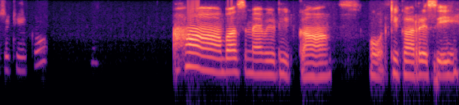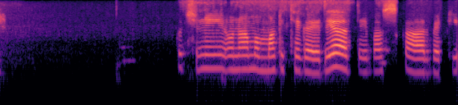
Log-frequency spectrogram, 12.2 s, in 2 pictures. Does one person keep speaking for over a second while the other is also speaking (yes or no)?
no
